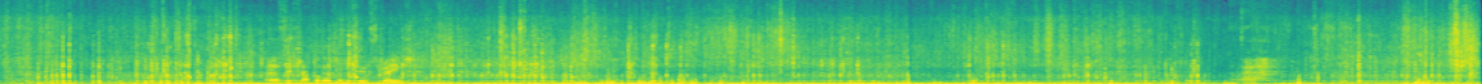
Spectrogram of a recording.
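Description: Bicycle tyres rumble and crunch over leaves and dirt.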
